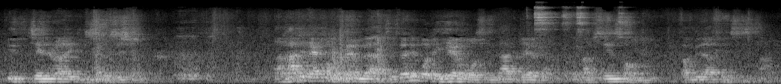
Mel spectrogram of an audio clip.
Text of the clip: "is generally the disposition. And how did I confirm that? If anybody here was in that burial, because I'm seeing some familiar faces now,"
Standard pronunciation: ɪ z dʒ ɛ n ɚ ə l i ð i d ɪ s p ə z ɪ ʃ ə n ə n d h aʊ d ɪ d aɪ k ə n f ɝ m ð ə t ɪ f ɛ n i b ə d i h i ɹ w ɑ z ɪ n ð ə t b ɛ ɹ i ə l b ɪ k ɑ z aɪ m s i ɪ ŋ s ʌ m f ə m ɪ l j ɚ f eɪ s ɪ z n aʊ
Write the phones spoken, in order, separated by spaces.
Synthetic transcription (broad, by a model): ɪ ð dʒ ɛ n ɚ ə l i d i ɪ s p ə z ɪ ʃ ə n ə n h aʊ d ɪ d aɪ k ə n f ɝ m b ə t ɪ f ɛ n i b ə d i h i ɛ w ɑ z ɪ n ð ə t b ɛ l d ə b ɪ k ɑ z aɪ m s i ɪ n s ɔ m f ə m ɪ l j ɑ f eɪ s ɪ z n aʊ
